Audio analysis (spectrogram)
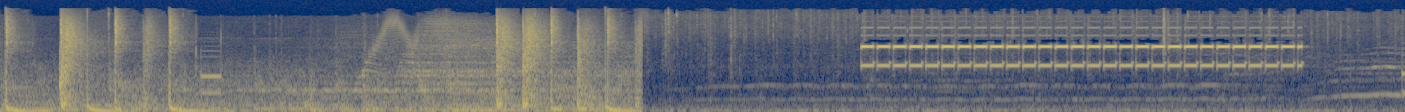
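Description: A telephone rings in a thriller film, a steady electronic trill that repeats for about two seconds and follows a burst of loud music and clatter.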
